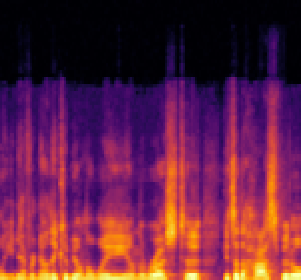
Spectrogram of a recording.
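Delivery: put-on motherly voice. Retelling what his mom says on the phone about drivers: imitating his mom's voice. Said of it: "he just did her voice".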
